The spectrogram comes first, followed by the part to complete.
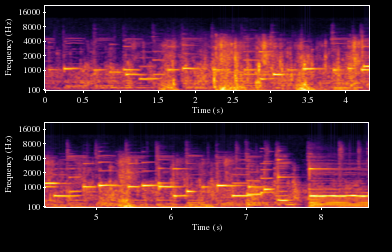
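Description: Light background music: a bouncy melody of short notes over a low accompaniment, with a few dull thuds mixed in.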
